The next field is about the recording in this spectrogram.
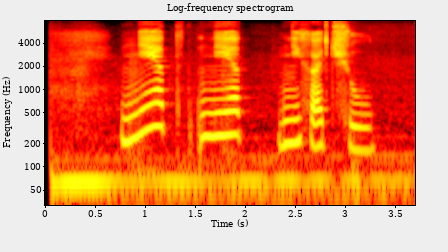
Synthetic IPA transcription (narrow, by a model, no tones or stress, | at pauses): nʲet̪nʲet̪̚nʲɪxɐt͡ɕu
